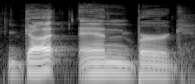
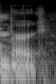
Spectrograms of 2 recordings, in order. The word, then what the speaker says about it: Guttenberg: It is Guttenberg. is it God? Guttenberg. Yep. See, Okay. Gutenberg sounds right to me, and it maybe sounds a little cartoonish when I say that.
